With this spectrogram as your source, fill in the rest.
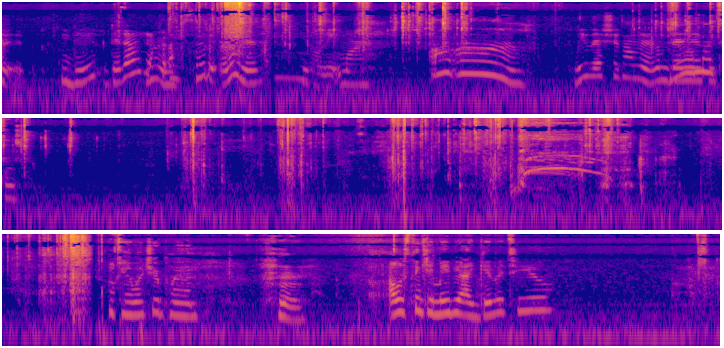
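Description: Clothes hangers click and scrape on a rack.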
